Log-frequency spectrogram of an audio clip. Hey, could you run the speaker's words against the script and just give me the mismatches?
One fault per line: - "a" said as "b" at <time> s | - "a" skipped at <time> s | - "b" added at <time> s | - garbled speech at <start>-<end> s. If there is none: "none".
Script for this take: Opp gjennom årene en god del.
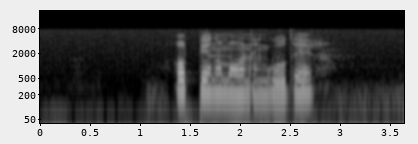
none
